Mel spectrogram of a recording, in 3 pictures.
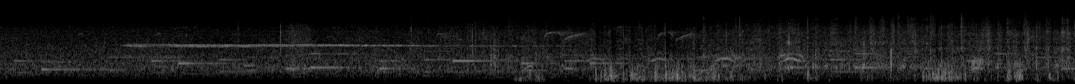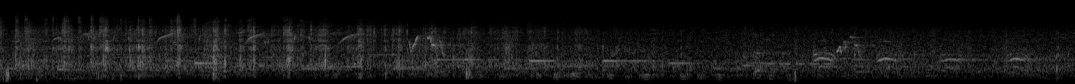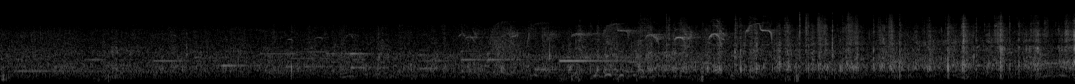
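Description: A Thoroughbred horse trotting under a rider on a sand arena, its hoofbeats coming as soft, repeated thuds. Many short, high chirps sound over the hoofbeats.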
